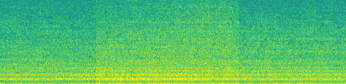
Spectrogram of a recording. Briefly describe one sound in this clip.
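A steam locomotive hisses loudly, releasing steam.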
